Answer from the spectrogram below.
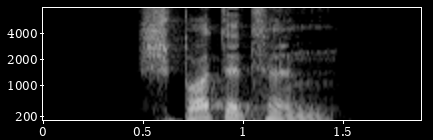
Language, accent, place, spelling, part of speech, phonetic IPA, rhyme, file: German, Germany, Berlin, spotteten, verb, [ˈʃpɔtətn̩], -ɔtətn̩, De-spotteten.ogg
- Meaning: inflection of spotten: 1. first/third-person plural preterite 2. first/third-person plural subjunctive II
